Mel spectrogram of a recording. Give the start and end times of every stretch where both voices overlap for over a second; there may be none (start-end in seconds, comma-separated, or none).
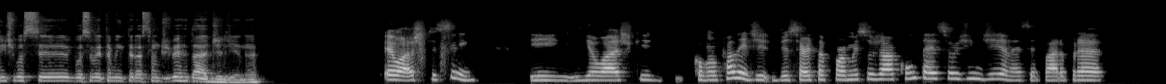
none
